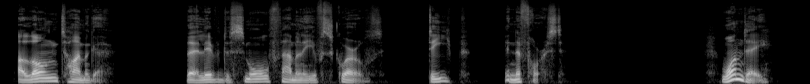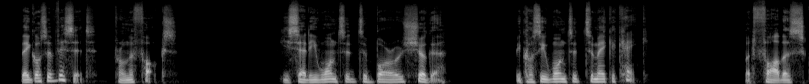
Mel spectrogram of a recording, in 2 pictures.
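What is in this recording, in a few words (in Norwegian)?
Norwegian engelsk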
